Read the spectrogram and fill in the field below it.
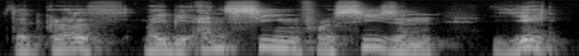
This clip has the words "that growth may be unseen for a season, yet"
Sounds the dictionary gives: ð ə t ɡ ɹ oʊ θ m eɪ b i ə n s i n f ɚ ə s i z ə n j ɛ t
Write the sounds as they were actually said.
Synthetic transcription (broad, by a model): ð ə t ɡ ɹ oʊ θ m eɪ b i ə n s i n f ɚ ə s i z ə n j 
